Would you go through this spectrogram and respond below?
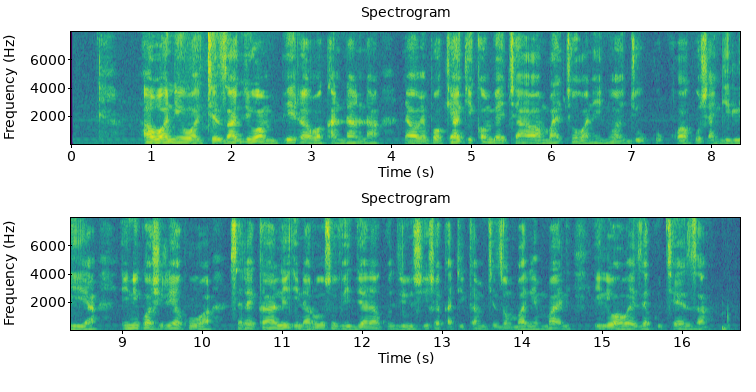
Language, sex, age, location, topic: Swahili, male, 18-24, Kisumu, government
